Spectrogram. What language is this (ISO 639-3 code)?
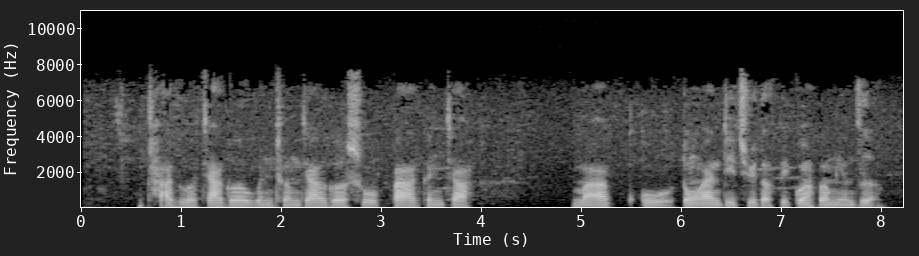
zho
